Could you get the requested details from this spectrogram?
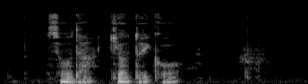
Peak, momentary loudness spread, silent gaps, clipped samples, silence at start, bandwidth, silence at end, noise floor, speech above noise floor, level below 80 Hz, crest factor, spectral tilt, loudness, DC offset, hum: -10 dBFS; 11 LU; none; under 0.1%; 0.5 s; 11.5 kHz; 0.6 s; -61 dBFS; 34 dB; -50 dBFS; 22 dB; -5 dB/octave; -28 LUFS; under 0.1%; none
